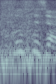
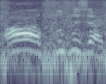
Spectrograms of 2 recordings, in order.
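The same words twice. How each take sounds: First: Said in the usual way. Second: Surprised. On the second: Real, not acted. Surprised to find warm water.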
